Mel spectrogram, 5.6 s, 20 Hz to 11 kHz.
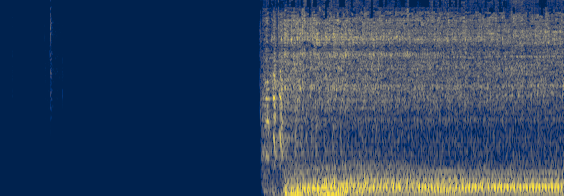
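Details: Honda CB550 motorcycle engine starting and settling into a lumpy idle with a loose metallic rattle; cause unknown.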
